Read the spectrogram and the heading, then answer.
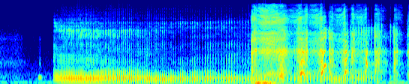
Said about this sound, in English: Oh, you like that? Oh, good, because I think more farts are coming.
